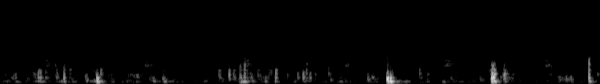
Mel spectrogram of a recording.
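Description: Irregular low gurgles and rumbles from the belly, ordinary bowel sounds of digestion.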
